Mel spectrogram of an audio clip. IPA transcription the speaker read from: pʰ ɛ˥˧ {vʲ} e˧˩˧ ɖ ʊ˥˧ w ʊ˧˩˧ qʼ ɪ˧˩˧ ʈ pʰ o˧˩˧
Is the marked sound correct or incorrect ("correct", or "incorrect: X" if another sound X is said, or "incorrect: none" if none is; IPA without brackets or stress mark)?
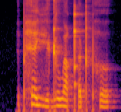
correct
